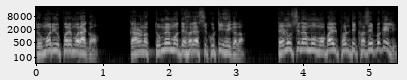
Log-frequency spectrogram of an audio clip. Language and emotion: Odia, angry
